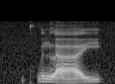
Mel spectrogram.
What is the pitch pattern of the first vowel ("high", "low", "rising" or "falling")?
high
